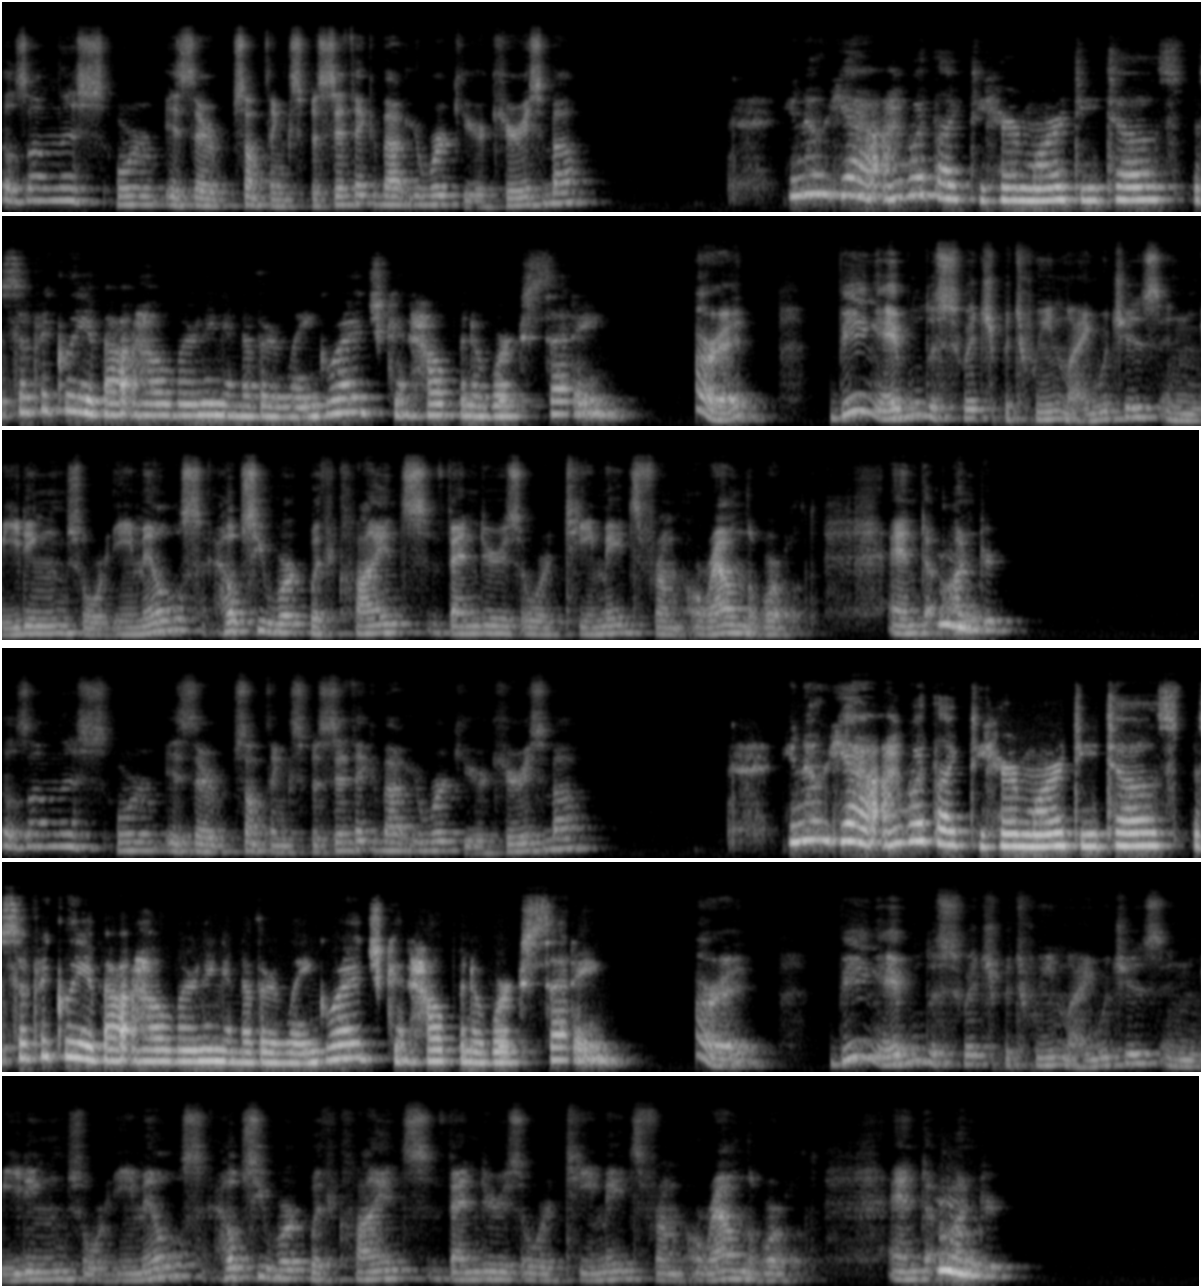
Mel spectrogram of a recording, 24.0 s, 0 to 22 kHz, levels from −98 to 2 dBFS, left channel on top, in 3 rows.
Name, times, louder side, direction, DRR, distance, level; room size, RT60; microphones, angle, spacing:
voice 1, 0.0-3.9 12.6-22.6, left 3 dB, 55° left, 0.6 m, -41 dB
voice 2, 4.9-12.1 22.2-22.5, right 5 dB, 85° right, 0.3 m, -30 dB
4.1 x 2.0 x 3.4 m
head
